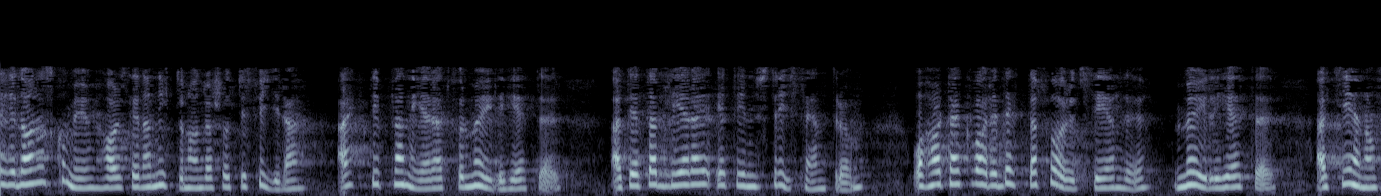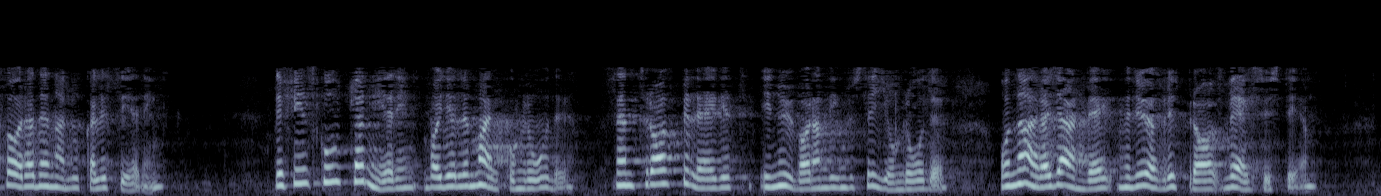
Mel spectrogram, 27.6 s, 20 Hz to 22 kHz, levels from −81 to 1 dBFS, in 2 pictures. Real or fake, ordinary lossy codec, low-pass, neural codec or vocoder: fake; MP3, 24 kbps; 5.4 kHz; codec, 16 kHz, 16 kbps, FreqCodec, smaller model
